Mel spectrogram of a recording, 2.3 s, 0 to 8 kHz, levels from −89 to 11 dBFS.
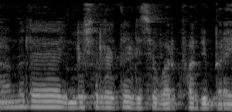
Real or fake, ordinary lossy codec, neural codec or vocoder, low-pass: real; none; none; 7.2 kHz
